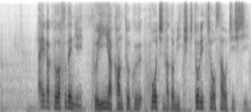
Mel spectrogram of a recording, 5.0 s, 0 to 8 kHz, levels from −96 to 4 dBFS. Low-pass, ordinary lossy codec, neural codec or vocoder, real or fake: 7.2 kHz; none; codec, 16 kHz in and 24 kHz out, 0.6 kbps, FocalCodec, streaming, 4096 codes; fake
